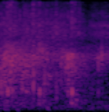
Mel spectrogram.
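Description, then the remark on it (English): A crowd claps steadily, dense overlapping hand claps forming a continuous wash of applause, with no voices standing out. “And yes, yeah, we got claps for that one.”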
